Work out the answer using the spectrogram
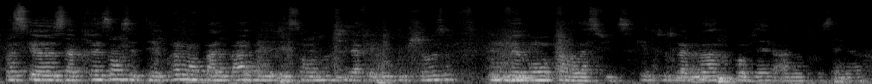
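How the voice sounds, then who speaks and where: A woman's voice: mid-range voice, level tone, normal speed. A woman greeting a congregation and thanking God, speaking with hesitant fillers. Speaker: guest speaker. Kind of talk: church greeting. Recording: echoey room, distant mic, background noise.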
